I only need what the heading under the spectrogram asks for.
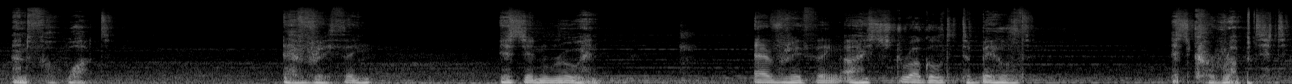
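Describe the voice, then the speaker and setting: A stern, burdened king from a fantasy game. His voice is extremely low and his delivery slow and solemn, weighing every word. Prominent music plays behind him. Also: heavily acted. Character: grave, regretful King Arthur, stern ruler burdened by past decisions. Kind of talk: dramatic fantasy video game acting.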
